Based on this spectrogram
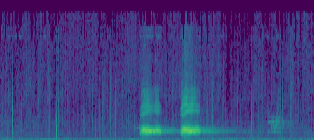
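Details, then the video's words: Adult fish crow at Mountain Lake Sanctuary, Lake Wales, Florida, a call sometimes confused with a young common crow's cry: two short nasal caws about a second apart, the second trailing into a thin drawn-out note; faint hiss. "Some people confuse this call with the cry of a young common crow, but he's the adult fish crow."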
